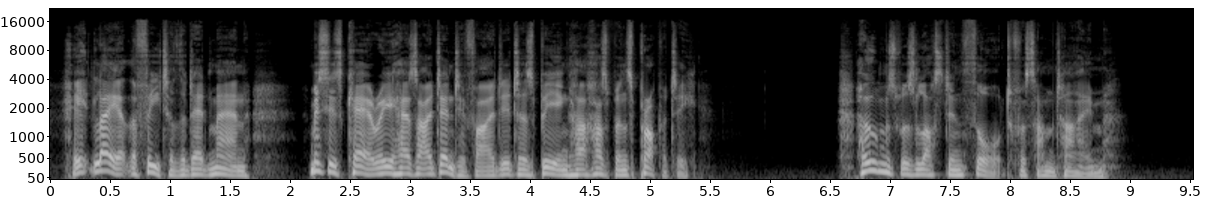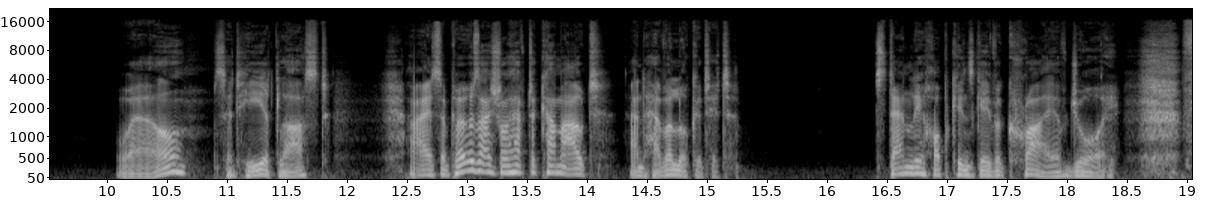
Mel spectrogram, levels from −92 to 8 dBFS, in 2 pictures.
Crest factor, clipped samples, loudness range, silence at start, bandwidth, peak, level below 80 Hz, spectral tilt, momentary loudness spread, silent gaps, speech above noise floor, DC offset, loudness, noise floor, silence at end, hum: 22 dB; under 0.1%; 5 LU; 0.1 s; 17 kHz; -4 dBFS; -46 dBFS; -5 dB/octave; 11 LU; none; 47 dB; under 0.1%; -25 LUFS; -72 dBFS; 0 s; none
